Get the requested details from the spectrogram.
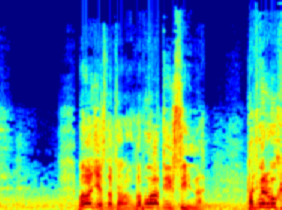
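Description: A young man speaks with excitement.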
